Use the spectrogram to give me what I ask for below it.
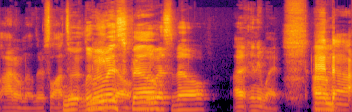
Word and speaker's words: Louisville: do pronounce it what Louisville like you got like you got marbles in your mouth this is somewhere Louisville right um but uh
